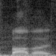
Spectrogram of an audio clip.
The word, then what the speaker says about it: Vava: We have a sponsor, which is Vava. Is that how you say it? That's right. Vava Dashcam.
